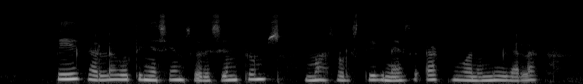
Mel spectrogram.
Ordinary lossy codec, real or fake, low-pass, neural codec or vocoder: none; real; 19.8 kHz; none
